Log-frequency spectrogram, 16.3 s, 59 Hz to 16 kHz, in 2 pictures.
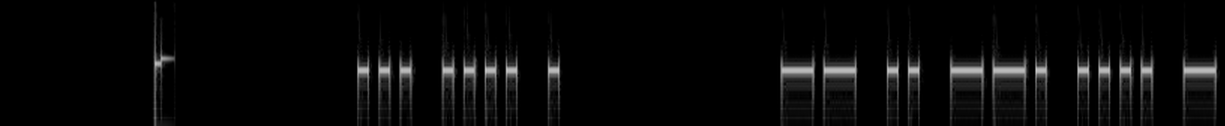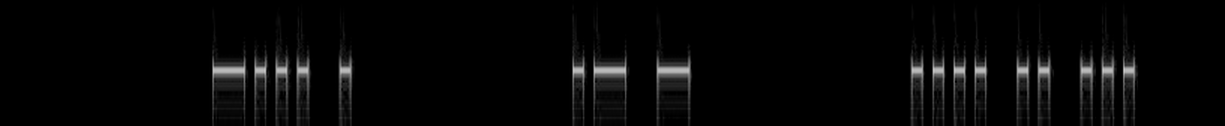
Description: Morse code, heard as a keyed tone, about 17 wpm, 700 Hz. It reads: SHE MIGHT BE AT HIS
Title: 3x Word-Spacing - Sentences from Top 300 Words - 17wpm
